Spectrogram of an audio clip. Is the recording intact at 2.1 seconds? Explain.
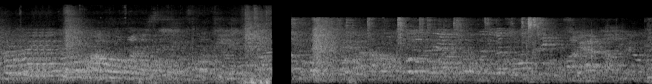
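Yes, the audio at 2.1 seconds is intact, with no dropout, click, distortion or other fault at that moment.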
